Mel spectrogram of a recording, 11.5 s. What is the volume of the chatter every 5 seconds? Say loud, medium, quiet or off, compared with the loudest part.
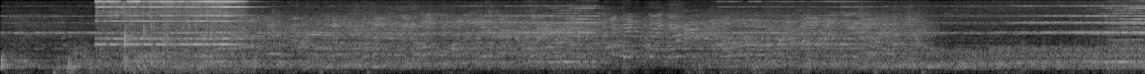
loud, loud, off.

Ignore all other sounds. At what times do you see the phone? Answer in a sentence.
The phone can be heard from 0.9 to 2.5 s and from 7.2 to 8.9 s.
